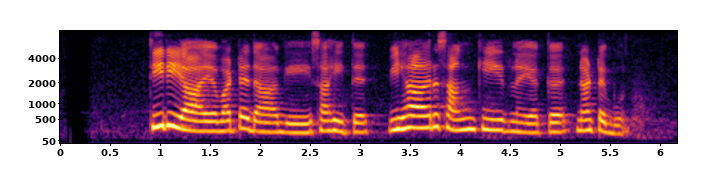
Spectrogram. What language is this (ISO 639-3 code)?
sin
